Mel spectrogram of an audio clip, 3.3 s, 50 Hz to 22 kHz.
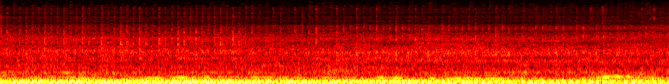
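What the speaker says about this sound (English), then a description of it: "Wayne Gummo coming out for redemption on the Rocket 3. He's put the ZX14 away. The Van Diemen exhaust" Triumph Rocket 3 motorcycle fitted with a Van Diemen exhaust, running at a bike night show: a loud, steady, deep engine rumble sustained close by throughout, with no talk over it.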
